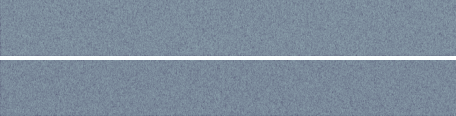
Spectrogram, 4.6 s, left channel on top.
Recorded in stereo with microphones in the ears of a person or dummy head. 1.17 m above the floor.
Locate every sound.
Only background noise.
